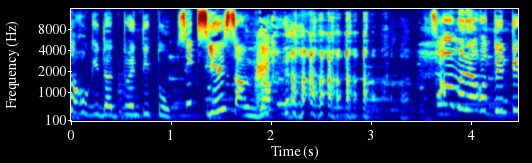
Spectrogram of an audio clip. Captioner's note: laughing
